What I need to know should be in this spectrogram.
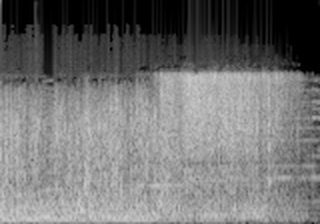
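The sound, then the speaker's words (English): Quake attack move in a turn-based video game battle, sounding as a loud, heavy rumbling boom that fills the whole clip and fades slightly near the end. “Quake, Leonidor used Quake.”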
